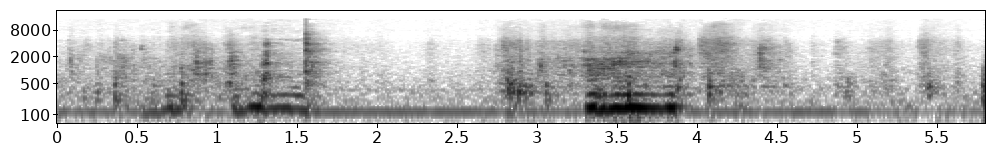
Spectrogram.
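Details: Two dogs play-wrestling indoors, Mochi the seven-month-old puppy jumping on her 1.5-year-old big brother Churro: low rumbling growls in short bursts near the start and again mid-clip, with scuffling and a faint human voice in a small room.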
